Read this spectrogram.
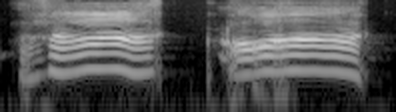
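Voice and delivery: high, loud squawking crow; a crow answering with loud caws. A narrator's reading. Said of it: "It's kinda how crows sound".

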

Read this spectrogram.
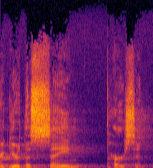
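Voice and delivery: usual speaking voice

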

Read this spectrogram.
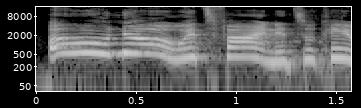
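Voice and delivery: put-on high, quick child's fib; fibbing little girl. Girl assuring her friend's dad, in a high fibbing child voice.

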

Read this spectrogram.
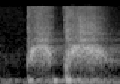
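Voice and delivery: little spoken "pew" gun noises; playful shooting sound effect; imitated gun shots. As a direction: mimic a toy gun firing twice.

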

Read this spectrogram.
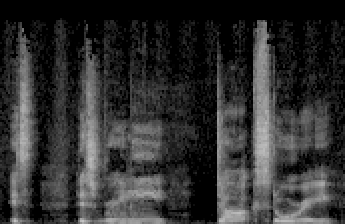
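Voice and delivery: normal talking voice

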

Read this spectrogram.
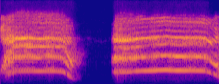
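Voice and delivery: put-on high shrieking wail like a toddler; toddler scream. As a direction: shriek it high like a baby refusing to swim. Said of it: "he's like".

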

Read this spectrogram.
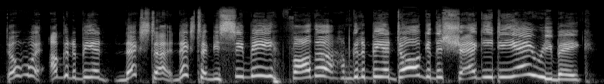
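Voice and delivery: high creature voice; high-pitched, eager little blob; Flubber. Acted. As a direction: promise it in a squeaky put-on voice. Flubber creature keeps talking to Father.

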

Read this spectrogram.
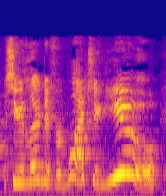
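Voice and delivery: high-pitched, hammed-up blaming; mock accusation. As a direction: throw the blame as an overwrought mom. Cohost continues acting the mother's outburst.

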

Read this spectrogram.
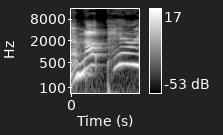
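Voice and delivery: high, loud protest; loud high-pitched insistence; insistent denial. Real, not acted. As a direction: push back hard on the claim.

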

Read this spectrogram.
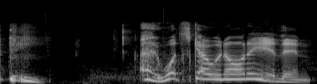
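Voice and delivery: high, slow, far-off troll voice; Hobbit troll voice. Acted. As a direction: play a dim troll checking the room. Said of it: "let's go with the trolls from, from The Hobbit".

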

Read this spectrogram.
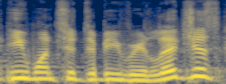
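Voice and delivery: normal talking voice

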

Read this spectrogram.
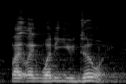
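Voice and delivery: ordinary talk, nothing marked

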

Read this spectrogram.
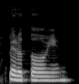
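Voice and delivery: ordinary talk

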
